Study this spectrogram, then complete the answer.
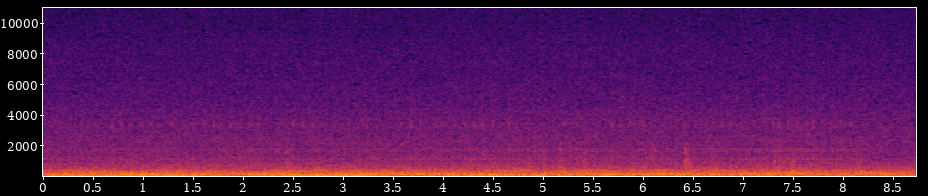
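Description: A single-engine piston propeller plane drones at full throttle on its takeoff roll, heard from inside the cabin.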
